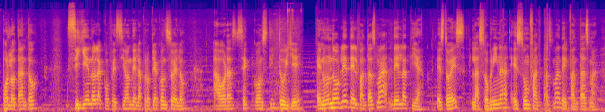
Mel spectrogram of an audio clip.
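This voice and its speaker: A man's voice: medium pitch, unhurried, fairly bright tone, soft background music. A man narrating scripted literary commentary in a formal, rhetorical manner.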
